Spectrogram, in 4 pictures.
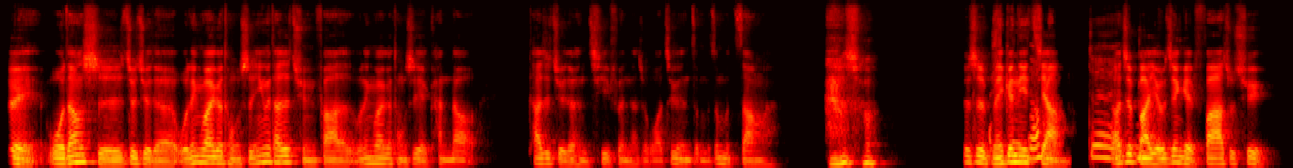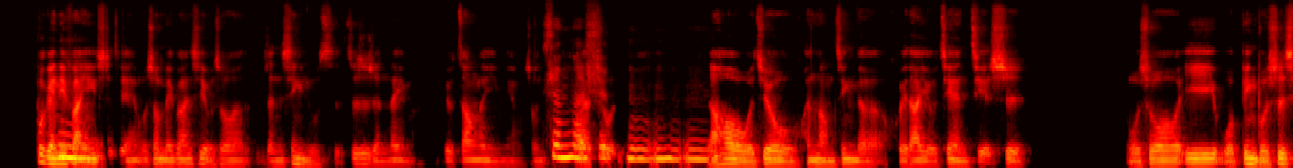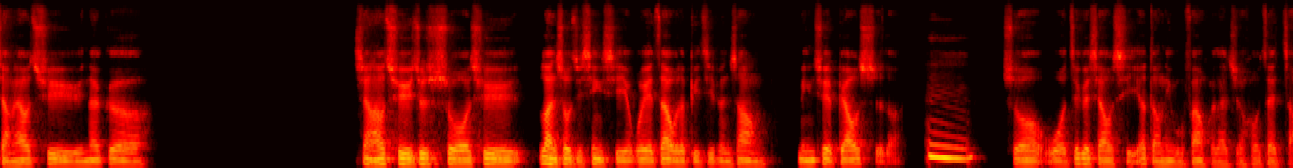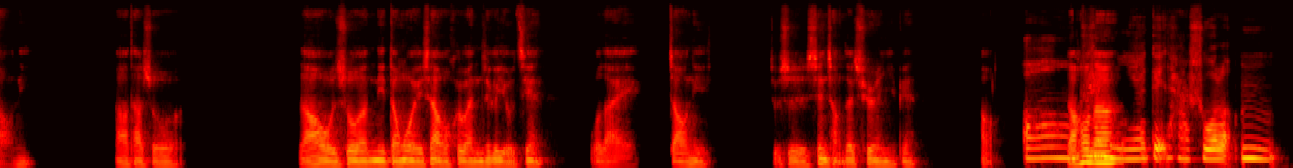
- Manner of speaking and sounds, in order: other background noise; laughing while speaking: "他说"
- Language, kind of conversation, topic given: Chinese, podcast, 团队里出现分歧时你会怎么处理？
